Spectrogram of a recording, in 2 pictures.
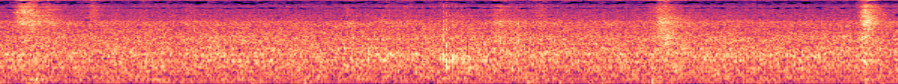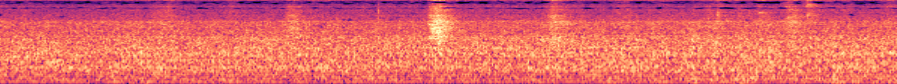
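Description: Steady engine rumble and broadband traffic noise fill the recording, with faint clicks and no clear animal call.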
